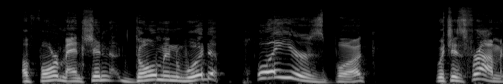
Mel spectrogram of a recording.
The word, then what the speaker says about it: Dolmenwood: I interviewed Gavin Norman, he had mentioned Dolmanwood. In fact, I kept mispronouncing it. I think I kept calling it Dolanwood, something like that.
